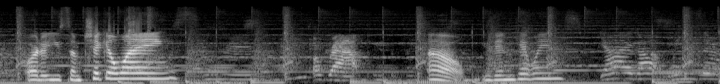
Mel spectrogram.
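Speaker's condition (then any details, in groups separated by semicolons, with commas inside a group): No condition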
